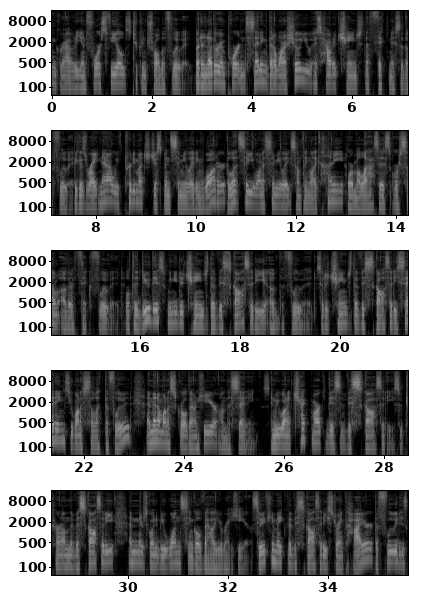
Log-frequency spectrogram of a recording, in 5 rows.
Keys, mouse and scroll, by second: 2.4 click, 2.6 space, 4.1-7.0 drag, 7.0 space, 7.1-10.6 middle drag, 10.6 space, 10.8-15.6 middle drag, 15.6 space, 15.7-17.6 shift+middle drag, 19.5-21.3 middle drag, 21.3 right click, 23.2-25.8 drag, 26.1-27.6 scroll down 3, 27.6 click, 28.4-31.4 drag.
